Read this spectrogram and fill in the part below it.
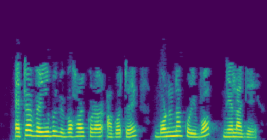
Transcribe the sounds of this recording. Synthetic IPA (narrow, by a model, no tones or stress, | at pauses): ɛtaveɹiebɔlbjɔbɔɦaɹkɔɹaɹʔaɡɔtɛ | bɔnɔnakoɹibɔnɛlaɡɛ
